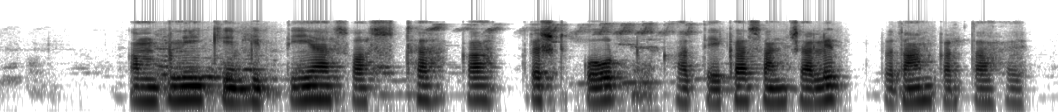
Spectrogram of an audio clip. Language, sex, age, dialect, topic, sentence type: Hindi, female, 56-60, Kanauji Braj Bhasha, banking, statement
